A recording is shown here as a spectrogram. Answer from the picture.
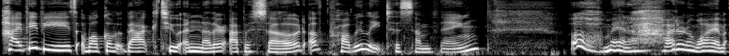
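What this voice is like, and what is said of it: Out of breath, breathless speech. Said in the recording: “out of breath ... I can't believe I was just so out of breath”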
